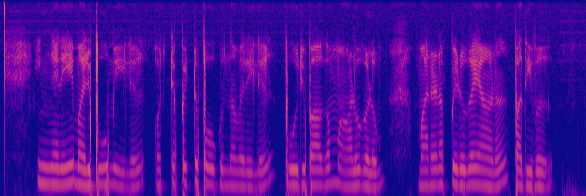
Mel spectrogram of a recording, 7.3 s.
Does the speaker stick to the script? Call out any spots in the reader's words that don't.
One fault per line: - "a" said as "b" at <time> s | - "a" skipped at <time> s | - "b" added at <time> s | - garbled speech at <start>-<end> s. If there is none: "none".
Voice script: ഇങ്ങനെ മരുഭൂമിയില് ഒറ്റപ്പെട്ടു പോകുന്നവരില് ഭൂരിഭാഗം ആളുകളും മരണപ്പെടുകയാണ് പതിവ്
none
